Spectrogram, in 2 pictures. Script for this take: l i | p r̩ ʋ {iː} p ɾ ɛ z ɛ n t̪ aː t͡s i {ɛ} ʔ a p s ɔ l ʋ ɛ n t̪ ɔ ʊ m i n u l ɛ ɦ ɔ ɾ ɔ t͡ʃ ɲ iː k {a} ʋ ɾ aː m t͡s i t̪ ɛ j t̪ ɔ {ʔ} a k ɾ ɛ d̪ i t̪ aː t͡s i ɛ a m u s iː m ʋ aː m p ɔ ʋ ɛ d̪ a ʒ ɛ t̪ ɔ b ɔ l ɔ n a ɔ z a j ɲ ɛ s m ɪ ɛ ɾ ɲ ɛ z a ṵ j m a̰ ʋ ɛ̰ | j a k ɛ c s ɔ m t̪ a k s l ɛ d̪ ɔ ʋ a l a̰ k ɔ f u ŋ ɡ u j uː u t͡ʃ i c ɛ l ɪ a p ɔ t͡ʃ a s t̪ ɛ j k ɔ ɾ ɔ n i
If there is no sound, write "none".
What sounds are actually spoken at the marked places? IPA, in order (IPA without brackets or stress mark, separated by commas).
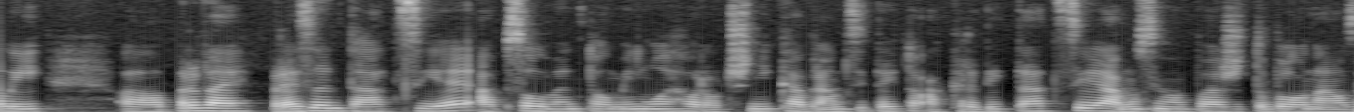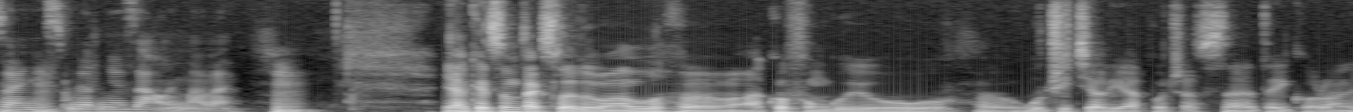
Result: ɛː, ɛ, a, ʔ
